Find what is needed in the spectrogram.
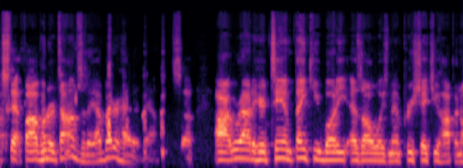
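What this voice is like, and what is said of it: Usual voice. Nothing is said of it.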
